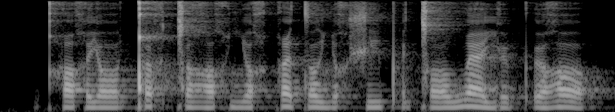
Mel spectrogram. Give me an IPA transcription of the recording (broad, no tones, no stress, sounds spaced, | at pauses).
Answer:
qʰ ɔ χ j ɔ ǃ ɵ χ ǀ ɵ ʁ ɔ χ ʎ ɔ χ q i t ɔ ʎ ɵ χ ʃ i pʼ ɐ ǀ ɔ w æ j ø pʼ ɵ ʁ ɔ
